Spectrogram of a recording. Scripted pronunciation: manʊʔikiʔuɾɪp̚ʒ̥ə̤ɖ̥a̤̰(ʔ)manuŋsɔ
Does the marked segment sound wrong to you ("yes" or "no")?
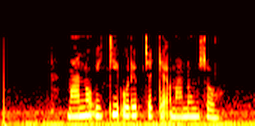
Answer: no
